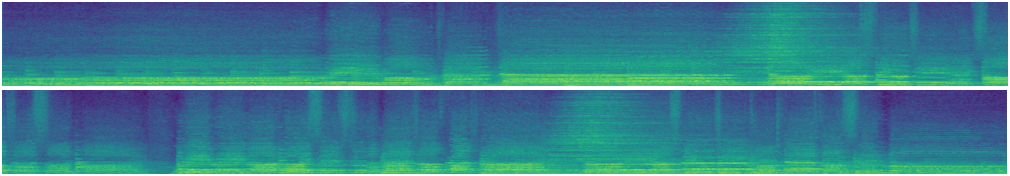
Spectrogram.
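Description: Large mixed chorus singing sustained, held chords. About halfway through, the low end drops away for several seconds, with a brief dip in level, before the full sound returns.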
